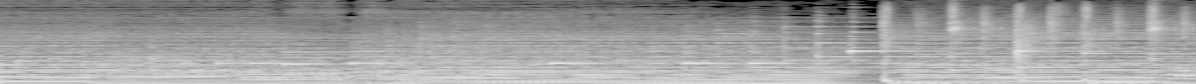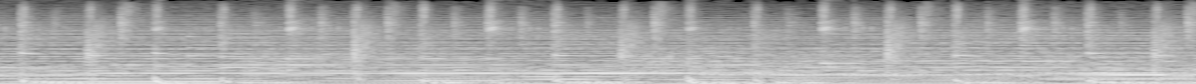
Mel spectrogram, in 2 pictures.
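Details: Continuous soft new-age music with sustained chords and bright repeated chime notes throughout, with no animal sound.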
